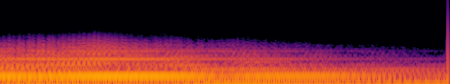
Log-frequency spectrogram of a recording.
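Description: A low, steady synthesizer tone: a sine wave run through a Klavis Flexshaper waveshaper. Its overtones brighten, peaking about half a second in, then mellow again as the shaping knob is turned and the wave is folded.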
